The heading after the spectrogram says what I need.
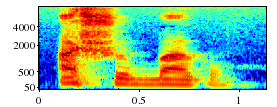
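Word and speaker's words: الشباك: الشباک لام کا تلفظ نہیں ہے، تو شین کیا ہے؟ یہ شمسی ہے.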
